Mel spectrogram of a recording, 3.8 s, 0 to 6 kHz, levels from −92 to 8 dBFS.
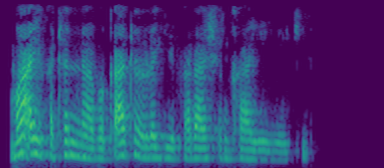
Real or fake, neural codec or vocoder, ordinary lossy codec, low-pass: real; none; AAC, 32 kbps; 5.4 kHz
